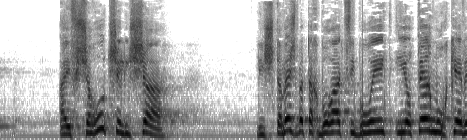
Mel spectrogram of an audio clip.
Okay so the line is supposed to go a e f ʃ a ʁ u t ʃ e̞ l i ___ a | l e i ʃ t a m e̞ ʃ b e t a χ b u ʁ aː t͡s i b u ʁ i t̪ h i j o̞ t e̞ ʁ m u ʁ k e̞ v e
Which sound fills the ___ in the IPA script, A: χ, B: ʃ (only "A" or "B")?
B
